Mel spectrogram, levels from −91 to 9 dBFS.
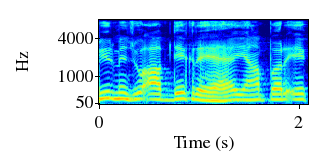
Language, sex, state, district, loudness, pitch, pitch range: Hindi, male, Bihar, Madhepura, -25 LUFS, 190 Hz, 175-210 Hz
